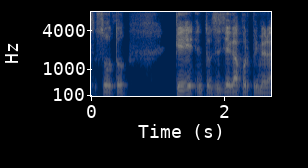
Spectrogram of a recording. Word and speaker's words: Soto: Fru Jing era precisamente la escuela Soto, pronunciado de japonés Soto, que entonces llega por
